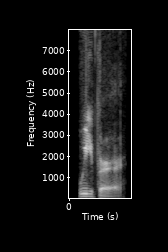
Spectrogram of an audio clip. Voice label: "weaver", American

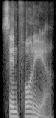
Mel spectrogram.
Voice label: "sinfonia", American

